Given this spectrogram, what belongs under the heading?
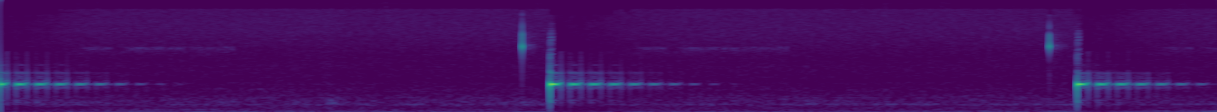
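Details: Simulated pure-tone audiometry in a role-played ASMR hearing test through headphones: three brief, steady mid-pitched beeps at irregular intervals over quiet hiss; listener raises hand on hearing each tone.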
